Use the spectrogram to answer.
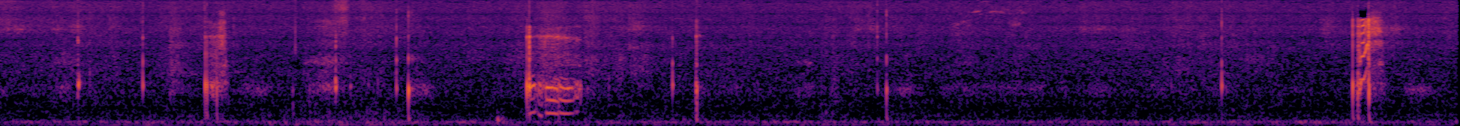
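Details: Infant hiccups: about a dozen soft, brief hiccup catches in ten seconds at irregular intervals in a quiet room.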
